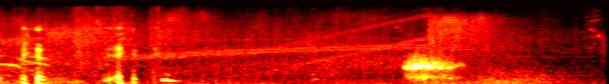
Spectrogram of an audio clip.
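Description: A powerful energy beam blasts with a rising whoosh.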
